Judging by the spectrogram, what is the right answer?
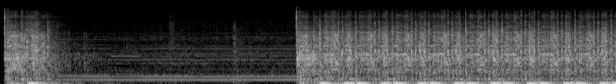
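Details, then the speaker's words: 1992 Ducati 900SS after replacing the oil cooler, cranked with ignition off to build oil pressure; brief whir then steady starter churn with even thumps, no grinding or slipping; normal cranking, good oil pressure, no leaks. "Okay, so we got good pressure. That means we got cylinders. Well, we got oil pressure in here, which means we got oil flowing."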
